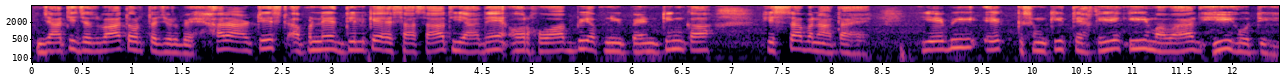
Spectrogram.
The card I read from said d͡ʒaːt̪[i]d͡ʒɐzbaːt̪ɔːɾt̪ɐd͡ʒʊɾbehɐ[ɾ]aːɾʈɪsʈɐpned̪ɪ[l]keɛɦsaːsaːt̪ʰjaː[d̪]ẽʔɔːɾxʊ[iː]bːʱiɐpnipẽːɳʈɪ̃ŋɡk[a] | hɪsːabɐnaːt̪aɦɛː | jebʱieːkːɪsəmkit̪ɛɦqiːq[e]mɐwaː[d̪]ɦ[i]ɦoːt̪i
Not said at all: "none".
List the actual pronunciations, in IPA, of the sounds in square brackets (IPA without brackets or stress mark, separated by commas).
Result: i, ɾ, l, d̪, aː, a, i, d̪, i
